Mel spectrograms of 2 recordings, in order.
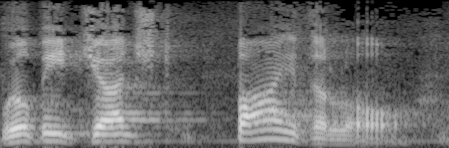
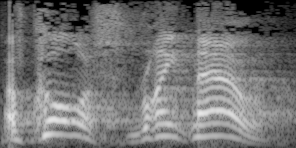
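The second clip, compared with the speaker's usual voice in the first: barked delivery, pitched up; 9 semitones higher than usual. A colonel answers a rattled soldier's question; barked. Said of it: "barked the colonel".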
